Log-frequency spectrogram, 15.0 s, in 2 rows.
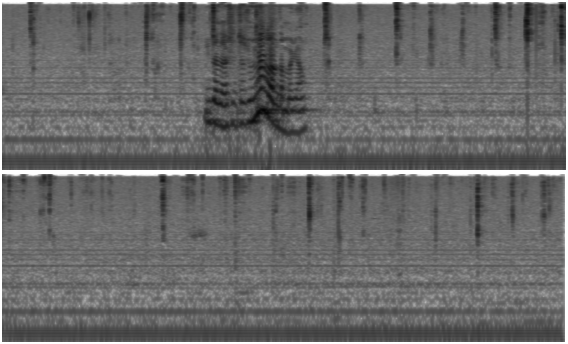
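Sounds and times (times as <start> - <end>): chewing with mouth clicks: 0.2 - 3.0, 4.2 - 15.0.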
